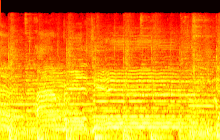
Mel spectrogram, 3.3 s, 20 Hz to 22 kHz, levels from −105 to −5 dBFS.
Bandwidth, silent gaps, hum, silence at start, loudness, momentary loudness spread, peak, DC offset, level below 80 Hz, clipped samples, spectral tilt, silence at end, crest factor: 16 kHz; none; none; 0 s; -14 LUFS; 3 LU; -4 dBFS; under 0.1%; -26 dBFS; under 0.1%; -4.5 dB/octave; 0 s; 12 dB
